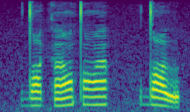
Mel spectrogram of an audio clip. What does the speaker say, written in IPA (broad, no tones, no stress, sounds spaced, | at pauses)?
dˤ o k ã tˤ ã | dˤ ʊ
